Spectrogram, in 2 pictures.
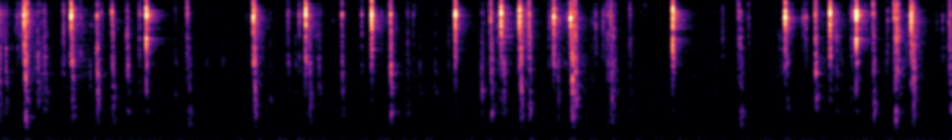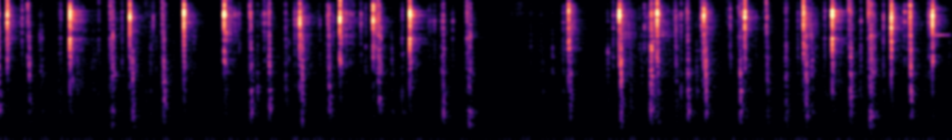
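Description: Long painted nails and fingertips type steadily on a pink and white plastic mechanical keyboard with round plastic keycaps. Quick, bright clicks and clacks come in uneven bursts, each very short and dry, over a faint low hum.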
